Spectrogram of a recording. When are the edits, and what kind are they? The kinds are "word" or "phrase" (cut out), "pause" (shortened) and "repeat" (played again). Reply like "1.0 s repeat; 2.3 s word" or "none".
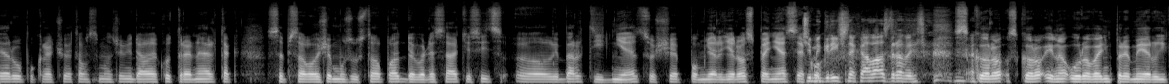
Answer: none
